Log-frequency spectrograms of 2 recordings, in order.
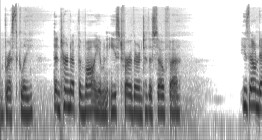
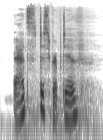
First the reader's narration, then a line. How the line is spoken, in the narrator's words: Sam muttered derisively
